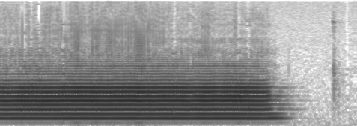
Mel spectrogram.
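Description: One steady low B flat on trombone, slide in first position, rings full and even for nearly two seconds, then stops cleanly, followed by a faint small noise.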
